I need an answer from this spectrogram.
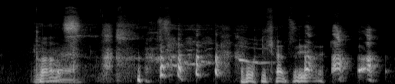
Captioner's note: both laughing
